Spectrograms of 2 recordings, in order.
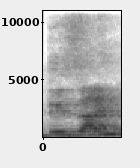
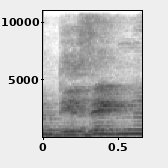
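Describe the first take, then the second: First: डिजाइन with a silent g, said like design; teacher giving the correct डिजाइन, g left out; right pronunciation. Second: डिजिग्न with the g sounded before the n; teacher sounding out the mistaken डिजिग्न, g spoken; wrong pronunciation. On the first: Teacher to students, giving the correct silent-g डिजाइन. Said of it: "डिजाइन पढ़ते हैं". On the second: Teacher to students, showing the wrong way: g sounded in डिजिग्न. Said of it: "इसे हम डिजिग्न नहीं पढ़ते हैं". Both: Shown as a demonstration.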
